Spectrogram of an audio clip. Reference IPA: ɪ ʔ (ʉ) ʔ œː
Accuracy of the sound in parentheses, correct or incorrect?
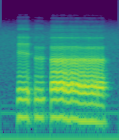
correct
